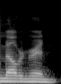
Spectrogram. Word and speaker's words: Melbourne: And I like watching the Melbourne Grand Prix every year. That's how I know how it's pronounced Melbourne, not Melbourne, because they say it 100 times.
